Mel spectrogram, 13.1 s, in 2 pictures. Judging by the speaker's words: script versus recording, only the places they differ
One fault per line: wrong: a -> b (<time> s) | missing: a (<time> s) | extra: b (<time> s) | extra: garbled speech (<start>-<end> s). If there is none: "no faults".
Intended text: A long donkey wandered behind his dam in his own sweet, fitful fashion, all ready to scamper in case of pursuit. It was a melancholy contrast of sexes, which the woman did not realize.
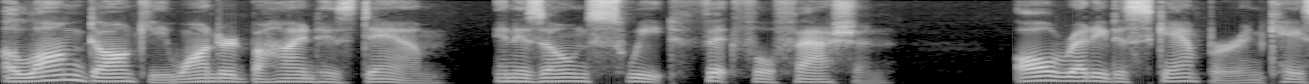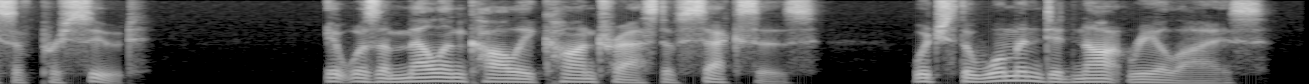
no faults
